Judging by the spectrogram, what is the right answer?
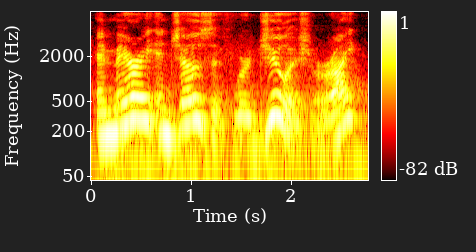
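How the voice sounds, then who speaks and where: A woman's voice: medium pitch, very animated, unhurried, a little hiss or hum. A woman reading a storybook as a curious, persistent young boy with an earnest, questioning manner.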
